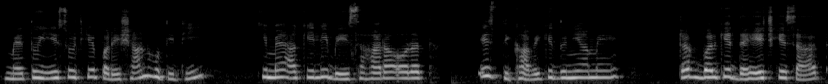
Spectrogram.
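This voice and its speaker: A humble cartoon mother voiced by a woman speaks in a high voice. She is tender and earnest. Her manner is grateful and self-sacrificing. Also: warm tone, close to an everyday voice. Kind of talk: Hindi cartoon moral-story voice acting.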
